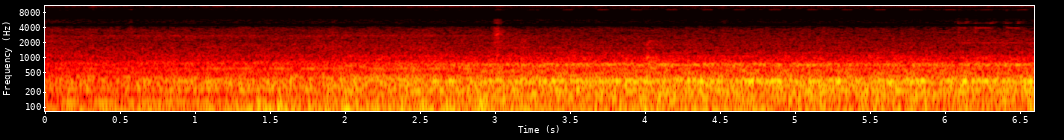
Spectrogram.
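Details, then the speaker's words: GE top-load washer in spin test mode: two squirts of water, lid locks, then a heavy rough grinding rumble builds as the tub spins up, from worn tub bearings; not economical to fix. "and you hear that grinding sound. That grinding sound means that the bearings on this machine are shot. It's not going to be fixable."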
